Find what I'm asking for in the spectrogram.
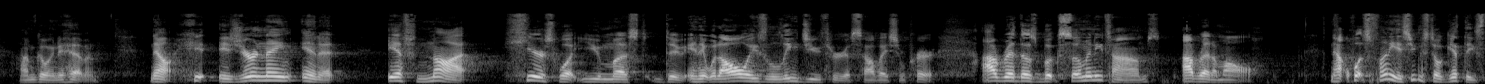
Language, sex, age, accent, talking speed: English, male, 30-49, American, 190 wpm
